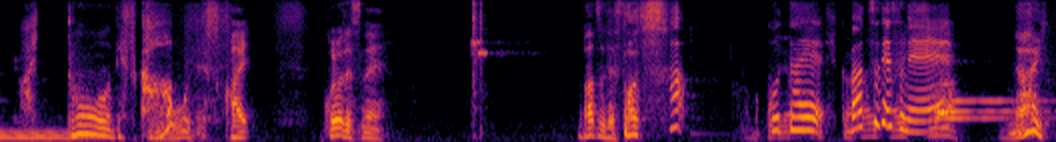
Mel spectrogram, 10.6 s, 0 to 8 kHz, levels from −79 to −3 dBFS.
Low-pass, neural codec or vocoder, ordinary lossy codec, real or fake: none; codec, 16 kHz, 6 kbps, DAC; none; fake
